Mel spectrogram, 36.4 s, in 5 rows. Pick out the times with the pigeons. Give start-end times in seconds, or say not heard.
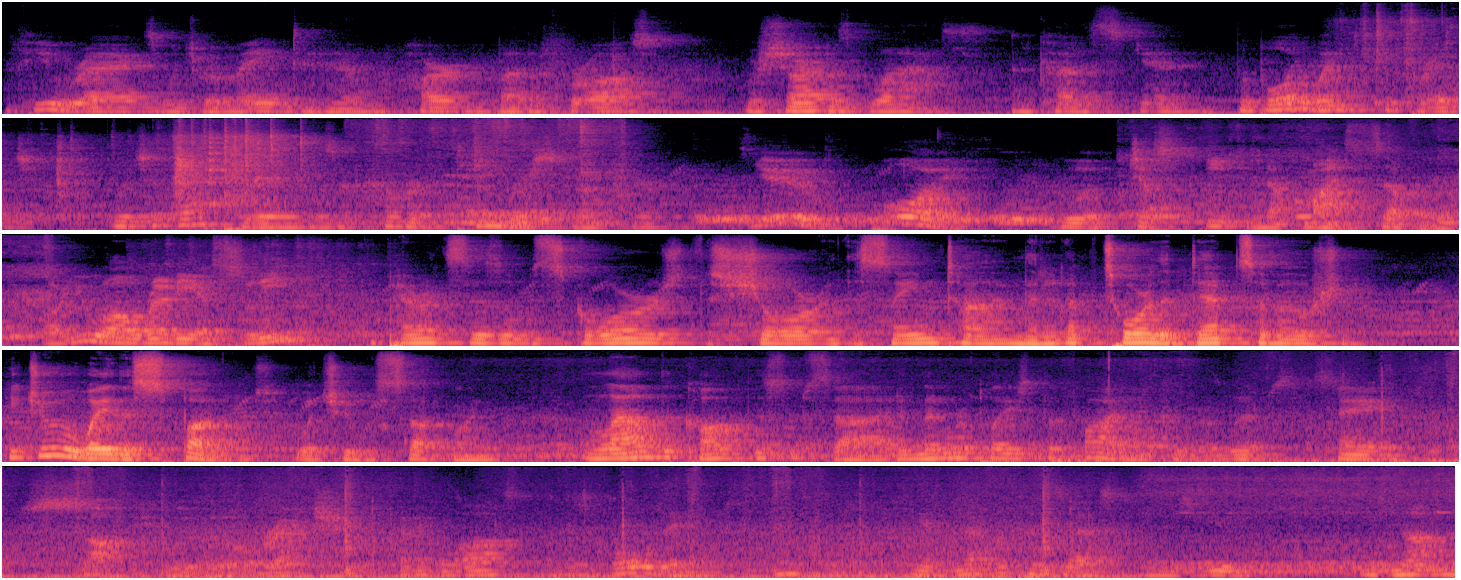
6.7-16.6.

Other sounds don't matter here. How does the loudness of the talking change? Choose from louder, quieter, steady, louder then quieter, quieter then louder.
louder then quieter.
